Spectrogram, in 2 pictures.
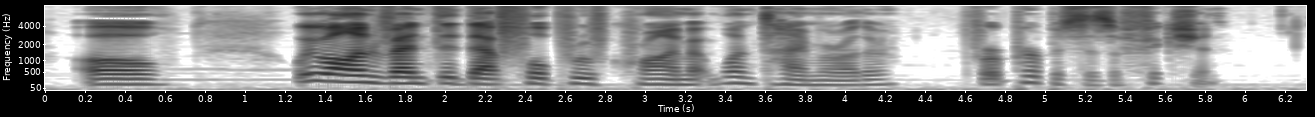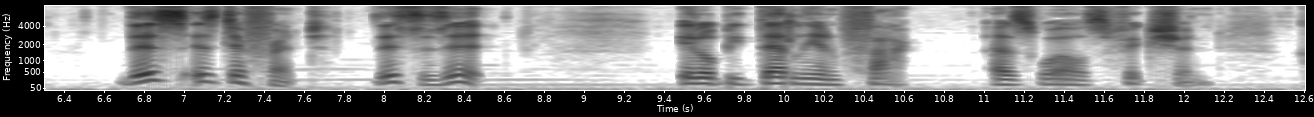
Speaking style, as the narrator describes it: Boyington, thin, acrid, brilliant, soured by lack of public recognition, and his nerves jangled by Cumber's display, muttered

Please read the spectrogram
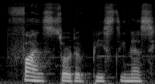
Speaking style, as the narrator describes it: he said

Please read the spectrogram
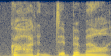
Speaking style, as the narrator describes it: he muttered

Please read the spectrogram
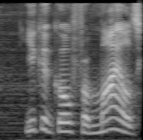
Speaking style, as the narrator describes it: he shouted

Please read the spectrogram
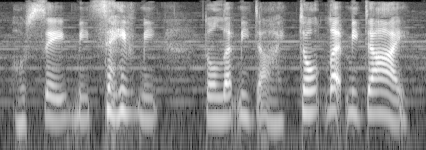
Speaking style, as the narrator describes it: she sobbed

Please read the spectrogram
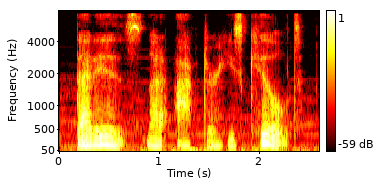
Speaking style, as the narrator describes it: Shorthouse gasped

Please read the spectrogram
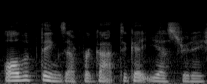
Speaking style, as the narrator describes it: explained, laughing

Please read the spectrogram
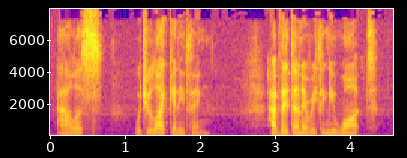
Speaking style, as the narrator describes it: He used to do that, very gently, so as not to disturb me if I really was asleep

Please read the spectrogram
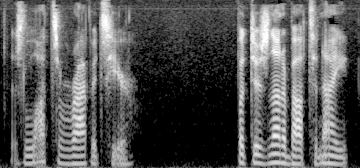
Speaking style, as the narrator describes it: He muttered presently

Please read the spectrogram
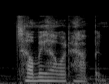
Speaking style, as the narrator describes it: he gasped

